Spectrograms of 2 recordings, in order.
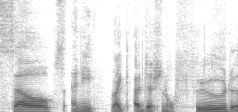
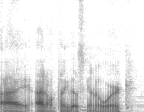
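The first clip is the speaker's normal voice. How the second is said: ordinary delivery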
